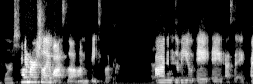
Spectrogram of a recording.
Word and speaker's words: Iwaasa: because i know i'll butcher it can you pronounce his last name for us i'm marshall iwasa on facebook on w-a-a-s-a i know it's a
